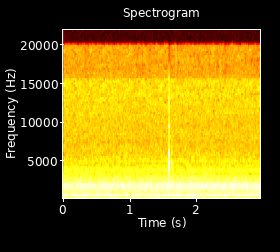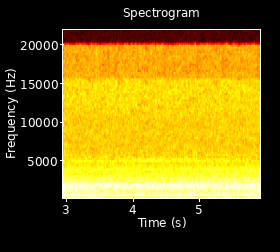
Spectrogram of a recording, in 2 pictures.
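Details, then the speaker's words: Home server after fan upgrade with Noctua Redux fans and a kept Cooler Master fan: smooth soft whoosh, no rattle or ticking; fans run quietly. "i am going to leave this cool master fan in there because it is extremely quiet i i can't hear it so i call that a major success"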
